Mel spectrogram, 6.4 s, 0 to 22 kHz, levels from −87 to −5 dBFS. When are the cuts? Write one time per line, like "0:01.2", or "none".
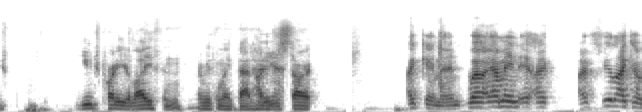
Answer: none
